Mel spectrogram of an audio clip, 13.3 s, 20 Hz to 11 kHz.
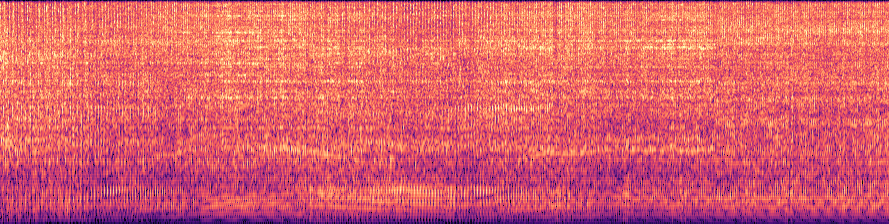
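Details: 3.5 HP Tecumseh small engine after tune-up by trial carburettor adjustment: runs steadily, speed drifting gently then settling; now running very well.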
